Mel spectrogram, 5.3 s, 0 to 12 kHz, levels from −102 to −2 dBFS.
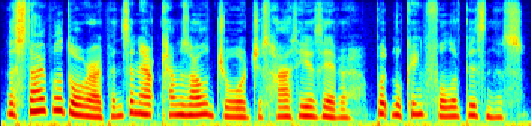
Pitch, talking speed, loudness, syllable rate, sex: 210 Hz, 205 wpm, -16 LUFS, 5.5 syllables/s, female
